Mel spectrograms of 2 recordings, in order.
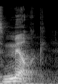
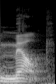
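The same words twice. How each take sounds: First: The vowel sounds like 'ih', as in milk. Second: The vowel sounds like 'eh', as in melk. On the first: The speaker calls it right. "because it's milk" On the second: The speaker calls it wrong. "There's no E in milk. If you say milk"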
